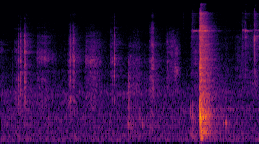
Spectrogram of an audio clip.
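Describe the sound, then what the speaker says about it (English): Scissors snip off material while fixing a sublimation tumbler: a series of soft, crisp cuts builds to one sharp, loud snip near the end, close up and quiet between strokes. "I'm going to cut this off."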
